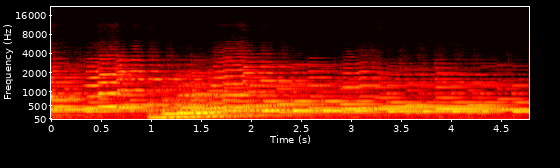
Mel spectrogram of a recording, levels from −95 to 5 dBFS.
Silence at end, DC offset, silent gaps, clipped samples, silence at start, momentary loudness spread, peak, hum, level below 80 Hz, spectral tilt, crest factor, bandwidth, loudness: 0 s; under 0.1%; none; under 0.1%; 0 s; 5 LU; -14 dBFS; none; -58 dBFS; -10 dB/octave; 14 dB; 5.2 kHz; -30 LUFS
